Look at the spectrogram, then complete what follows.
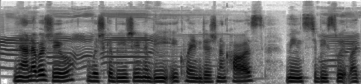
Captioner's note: speaking a foreign language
